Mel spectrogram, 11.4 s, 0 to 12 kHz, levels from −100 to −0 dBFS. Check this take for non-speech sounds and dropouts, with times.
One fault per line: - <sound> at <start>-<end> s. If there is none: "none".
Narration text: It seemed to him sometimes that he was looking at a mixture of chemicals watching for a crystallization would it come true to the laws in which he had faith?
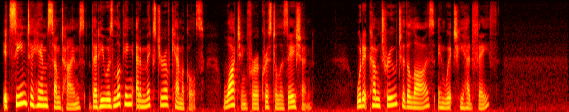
none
